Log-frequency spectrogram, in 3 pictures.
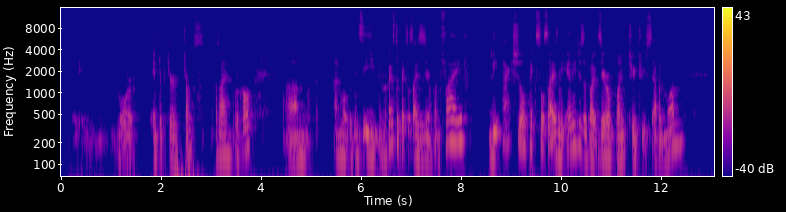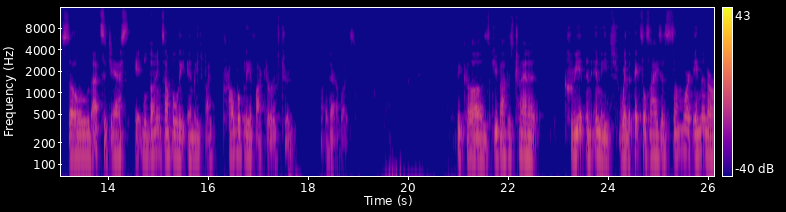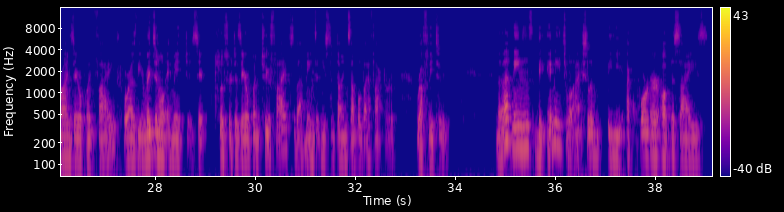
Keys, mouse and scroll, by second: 34.0-35.1 scroll down 1, 35.1-36.1 drag, 35.1-36.1 scroll down 1, 36.1-37.4 scroll down 1, 37.4-39.1 drag, 37.4-39.1 scroll down 1.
